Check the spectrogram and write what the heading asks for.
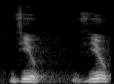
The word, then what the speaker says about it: Vue: Por exemplo, se você pegar desenvolvimento web front-end, principalmente, você pode escolher React, Angular, Vue, como é que é a pronúncia? Vue.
